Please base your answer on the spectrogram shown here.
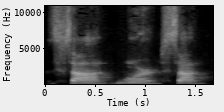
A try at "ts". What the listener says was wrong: Yeah, so it's better with an S sound, but try to get a T at the beginning of it. So I put my tongue on my teeth, the front of my teeth, T, and then push it through with an S sound. T.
